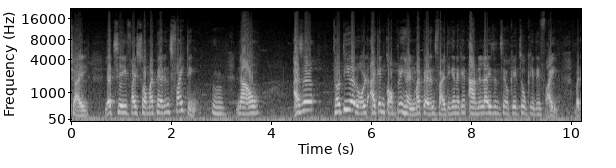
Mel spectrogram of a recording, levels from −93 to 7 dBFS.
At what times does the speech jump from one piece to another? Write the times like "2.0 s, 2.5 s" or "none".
none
